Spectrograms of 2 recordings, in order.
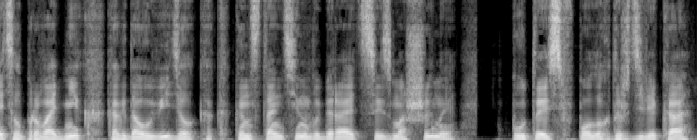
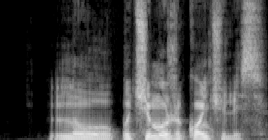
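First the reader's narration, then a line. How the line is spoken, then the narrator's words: Calm smiling reply. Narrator (Russian): спокойно ответил полковник, улыбаясь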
